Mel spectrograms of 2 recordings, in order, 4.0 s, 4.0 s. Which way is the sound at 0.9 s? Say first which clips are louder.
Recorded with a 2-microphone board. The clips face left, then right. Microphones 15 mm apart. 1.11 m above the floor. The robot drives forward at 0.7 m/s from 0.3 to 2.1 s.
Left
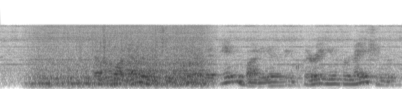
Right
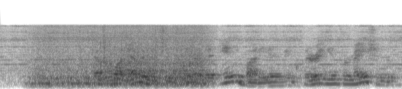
Right 1 dB; 5° right (ahead or behind).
